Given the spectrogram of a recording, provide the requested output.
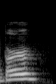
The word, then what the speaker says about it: Byrd: But Sandy is spelled with Sandee, Bird, BYRD.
